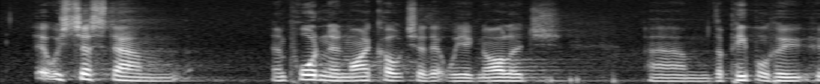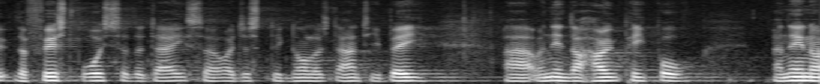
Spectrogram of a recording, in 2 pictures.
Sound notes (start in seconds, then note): none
